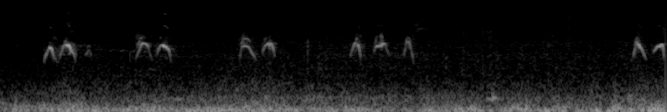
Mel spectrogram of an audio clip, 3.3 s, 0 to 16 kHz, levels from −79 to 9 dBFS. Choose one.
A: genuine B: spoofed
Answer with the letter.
A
